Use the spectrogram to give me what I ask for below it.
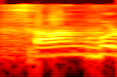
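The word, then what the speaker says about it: Tsangpo: কি বললাম সাংক আচ্ছা সাংকর শুরুটা আছে তোমারটি দিয়ে আছে কিন্তু এখানে টি কিন্তু সাইলেন্ট থাকে যেমন তোমার আমরা সাইকোলজি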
